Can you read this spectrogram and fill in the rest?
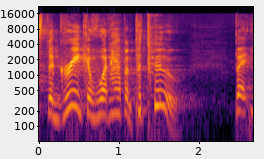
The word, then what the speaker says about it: ptuo: The word is transliterated into English, spelled this way, P-T-U-O, and it's pronounced patu.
